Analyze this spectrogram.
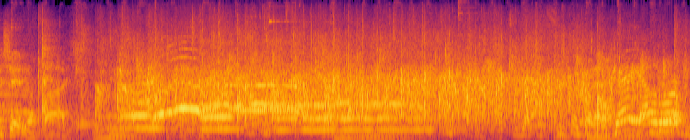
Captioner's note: cheers and applause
